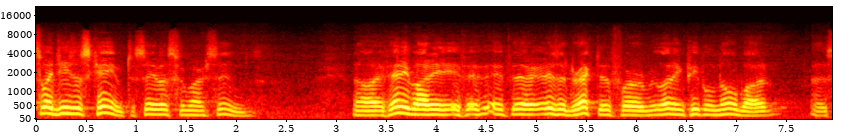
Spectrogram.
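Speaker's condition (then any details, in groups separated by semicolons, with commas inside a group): Parkinson's; wakes at night, gets up around 3 am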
